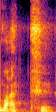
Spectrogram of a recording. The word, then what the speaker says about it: 와트: 것 기억나요 그렇죠 대문자 w 루스 9 이 와트 라고 읽어요 2와트 라고 하는 것은 1초 단 몇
